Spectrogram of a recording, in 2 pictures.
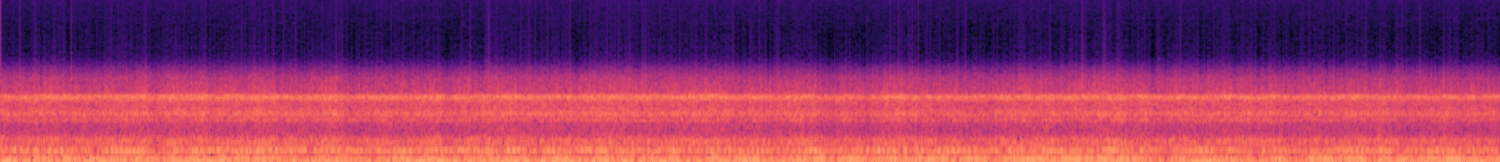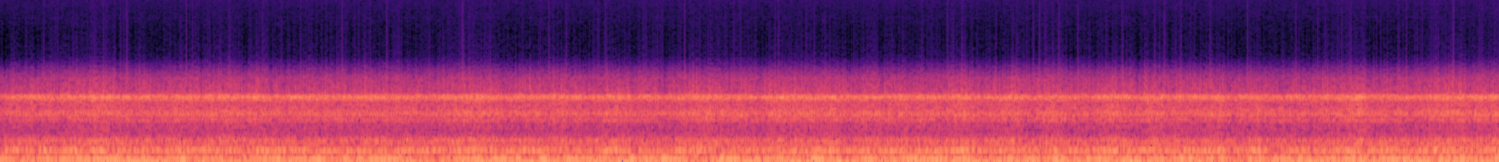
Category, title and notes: Sound effects > Experimental
"As we made strong headway into the storm, our sense of direction disappeared." I sampled sounds from my apartment. And then used Audacity to produce this sound effect using those source files.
